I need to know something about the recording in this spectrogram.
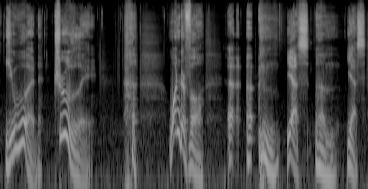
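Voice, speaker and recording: A man playing a feared dark sorcerer with a tender side, in a courtly, romantic fantasy ASMR roleplay style. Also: low-pitched, breathy edge, full character voice. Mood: earnest, wry, then flustered, tender. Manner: courtly, formal phrasing with endearments. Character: feared dark sorcerer, tender and flustered toward his captive. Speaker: voice actor in audio roleplay.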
